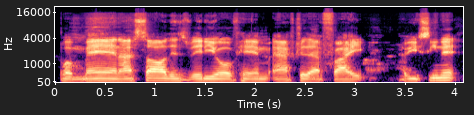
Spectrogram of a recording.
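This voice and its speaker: A podcast co-host with a voice on the low side talks about fights at a moderate pace, his tone clean. He is animated, says "man" and "dude" a lot and acts out quotes as he chats casually.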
